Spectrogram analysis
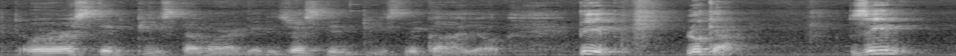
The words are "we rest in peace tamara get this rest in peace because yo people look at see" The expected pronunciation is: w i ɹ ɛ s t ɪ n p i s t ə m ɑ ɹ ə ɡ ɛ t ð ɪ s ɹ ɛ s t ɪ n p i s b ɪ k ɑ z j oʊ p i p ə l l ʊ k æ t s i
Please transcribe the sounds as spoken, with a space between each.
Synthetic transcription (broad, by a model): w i ɹ ɛ s t ɪ n p i s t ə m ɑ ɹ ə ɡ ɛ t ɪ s ɹ ɛ s t ɪ n p i s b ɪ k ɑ j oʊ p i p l l ʊ k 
